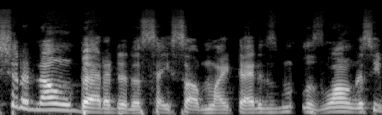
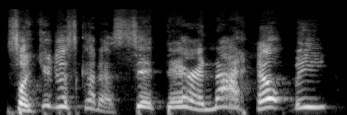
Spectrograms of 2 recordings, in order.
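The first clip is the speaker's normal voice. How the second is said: imitating a frustrated grandfather, much higher; exasperated grandpa; 12 semitones higher than usual. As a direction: play the flustered old man who burned breakfast. Grandpa complains, voiced in story.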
